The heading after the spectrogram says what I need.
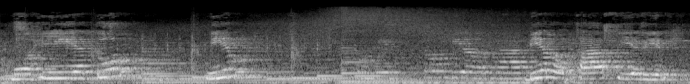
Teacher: Jadi anak-anak intinya iqlab yaitu menukarkan nun sukun dengan huruf mim. Jadi nun sukunnya tidak dibaca jelas tapi ditukarkan dengan huruf mim. · Yang harusnya kan disitu muhiyatun, tapi dikarenakan huruf nun sukunnya berhadapan dengan ba, maka diubah menjadi mim. Jadi dibacanya muhiyatun mim bil kafirin.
